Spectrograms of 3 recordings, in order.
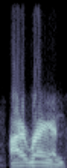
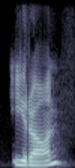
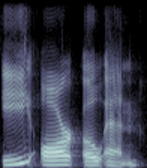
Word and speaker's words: Iran: Iran. Okay, well, Iran then, whatever. Yeah, like You know you what I pronounce it meant. as if it was spelled Eron. It's Aran. You're awesome. How would you pronounce it?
